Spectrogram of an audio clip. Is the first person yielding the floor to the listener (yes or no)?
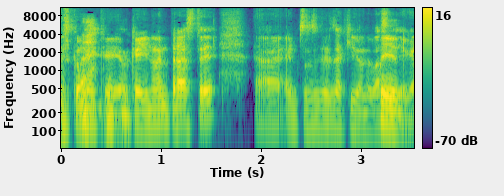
yes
